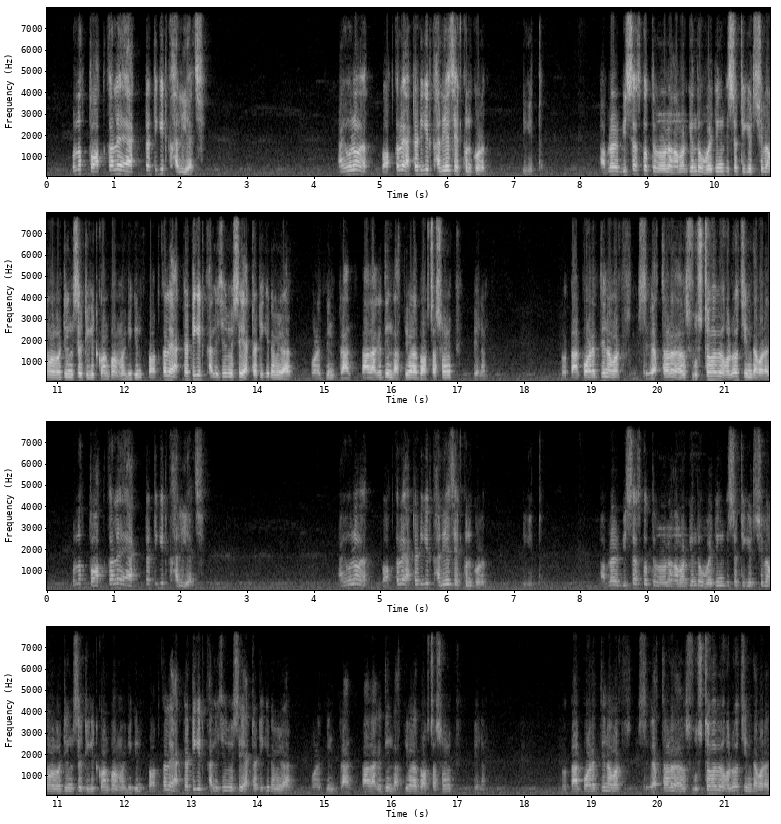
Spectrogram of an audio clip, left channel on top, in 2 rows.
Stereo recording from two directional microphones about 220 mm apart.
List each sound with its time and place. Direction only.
0.3 s a man's voice: 55° left (ahead or behind)
4.4 s a man's voice: 55° left (ahead or behind)
8.3 s a man's voice: 50° left (ahead or behind)
18.5 s a man's voice: 55° left (ahead or behind)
